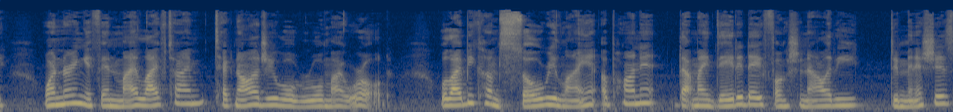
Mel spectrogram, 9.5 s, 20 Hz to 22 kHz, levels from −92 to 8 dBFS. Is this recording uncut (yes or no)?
yes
